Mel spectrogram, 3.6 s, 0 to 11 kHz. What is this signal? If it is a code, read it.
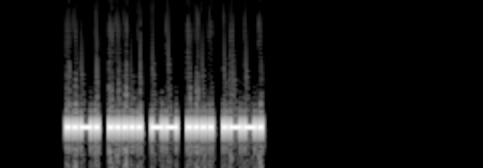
Morse code, heard as a keyed tone, about 46 wpm, 700 Hz. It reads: F5MHP
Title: DXCC-100 Call Signs - 5 Characters - Repeated 2x - 45wpm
